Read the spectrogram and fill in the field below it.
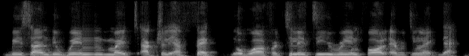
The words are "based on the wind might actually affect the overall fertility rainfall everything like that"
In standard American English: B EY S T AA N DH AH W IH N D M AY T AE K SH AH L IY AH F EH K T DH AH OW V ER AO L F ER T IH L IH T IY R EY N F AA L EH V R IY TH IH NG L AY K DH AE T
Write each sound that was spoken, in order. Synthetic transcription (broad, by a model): B EY S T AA N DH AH W IH N D M AY T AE K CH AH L IY AH F EH K T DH OW V ER AO L F ER T IH L IH T IY R EY N F AA L EH V R IY TH IH NG L AY K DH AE T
